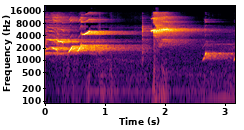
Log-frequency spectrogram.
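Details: Song of a white-rumped shama meant to make quiet shamas sing back: clear rising whistles with overtones, a sudden bright high note, then a lower whistled phrase ending the clip.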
